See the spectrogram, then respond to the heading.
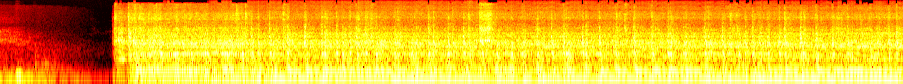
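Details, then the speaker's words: Yamaha Superjet stand-up jet ski, first start after fueling: fires instantly, but harsh metallic grinding rides over the idle; starter bendix suspected of dragging on the flywheel. "so that's what happened we started it up it started right away but there's like this noise not a good sound so shut it off"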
